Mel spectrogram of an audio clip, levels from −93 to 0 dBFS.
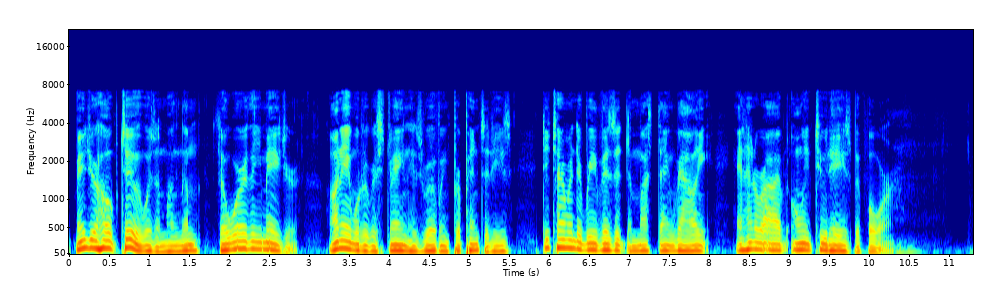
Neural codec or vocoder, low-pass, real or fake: vocoder, 44.1 kHz, 128 mel bands every 256 samples, BigVGAN v2; 7.2 kHz; fake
